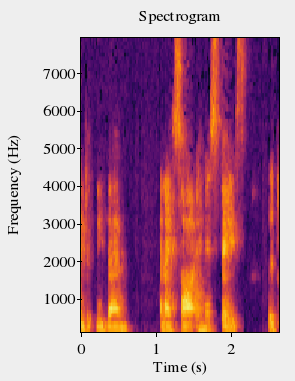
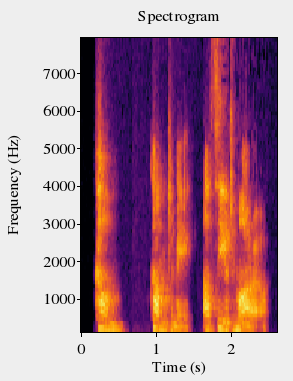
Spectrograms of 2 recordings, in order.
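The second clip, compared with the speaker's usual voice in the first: put-on fabulous British society-lady accent; 2 semitones higher than usual. Retelling a phone call with a horse owner: imitating her fabulous British accent. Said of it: "She's this fabulous accent".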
